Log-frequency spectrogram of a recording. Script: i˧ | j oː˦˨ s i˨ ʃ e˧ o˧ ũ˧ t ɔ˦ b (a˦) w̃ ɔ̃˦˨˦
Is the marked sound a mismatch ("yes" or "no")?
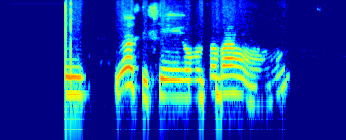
no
